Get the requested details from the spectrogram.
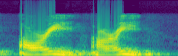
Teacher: اب یہاں پر ایک تو آپ نے عین کو اپنے مخرج سے ادا کرنا ہے، اور عین جو ہے اس حلق سے ادا ہوتا ہے جس حلق کا تعلق گلے سے ہے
